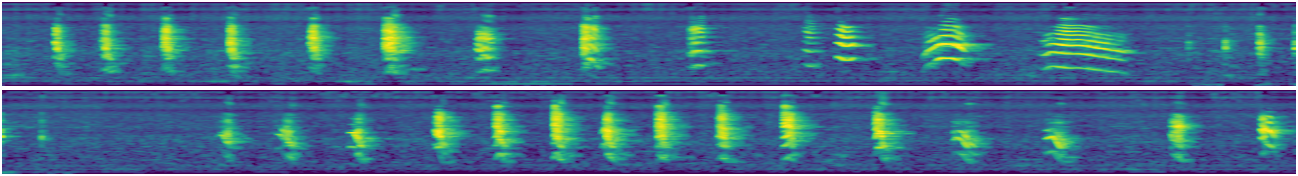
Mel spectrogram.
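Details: Pet Indian ringneck parakeet chirping loudly: rapid series of short, sharp, high chirps repeated about twice a second, broken midway by a few rising, wavering whistled calls, then the quick chirping resumes.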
